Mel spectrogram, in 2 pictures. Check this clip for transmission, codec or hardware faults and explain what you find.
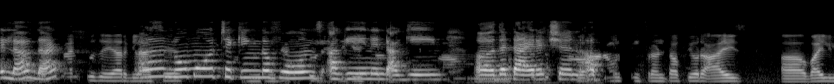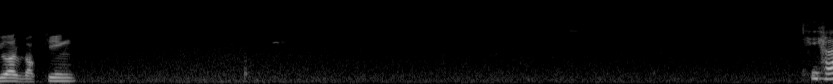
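The speech drops out in four stretches, most likely speech suppressed in double talk: 0.04–0.95 s, 2.22–3.99 s, 4.36–4.76 s and 5.12–6.38 s. The echo canceller seems to mistake the near talker for loudspeaker echo while the far side is also active, and it attenuates everything. The voice sinks by about 35, 40, 25 and 40 dB in those spans. The call path's 8 kHz band limit stays constant throughout.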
